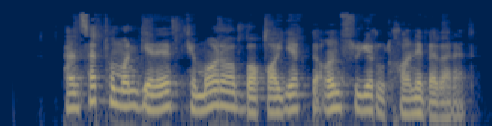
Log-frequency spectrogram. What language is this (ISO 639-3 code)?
fas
